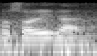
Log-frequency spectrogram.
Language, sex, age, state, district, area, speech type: Assamese, male, 45-60, Assam, Tinsukia, rural, spontaneous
